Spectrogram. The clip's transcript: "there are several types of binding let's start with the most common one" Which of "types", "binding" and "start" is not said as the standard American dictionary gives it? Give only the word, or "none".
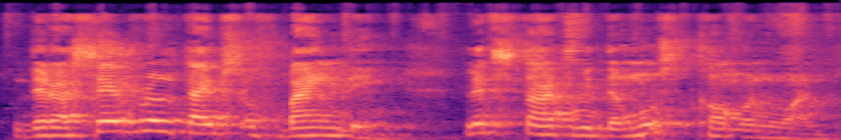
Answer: none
